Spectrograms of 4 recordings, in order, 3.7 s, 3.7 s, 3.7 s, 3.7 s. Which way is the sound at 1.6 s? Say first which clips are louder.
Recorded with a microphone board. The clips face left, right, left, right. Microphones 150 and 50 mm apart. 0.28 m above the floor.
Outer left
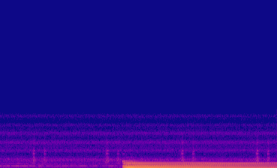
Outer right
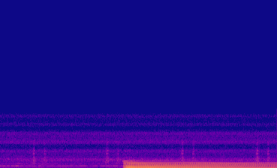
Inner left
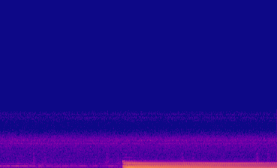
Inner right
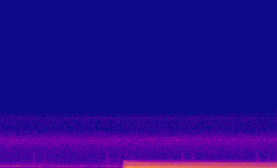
Outer left 3 dB, even; 60° left (ahead or behind).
